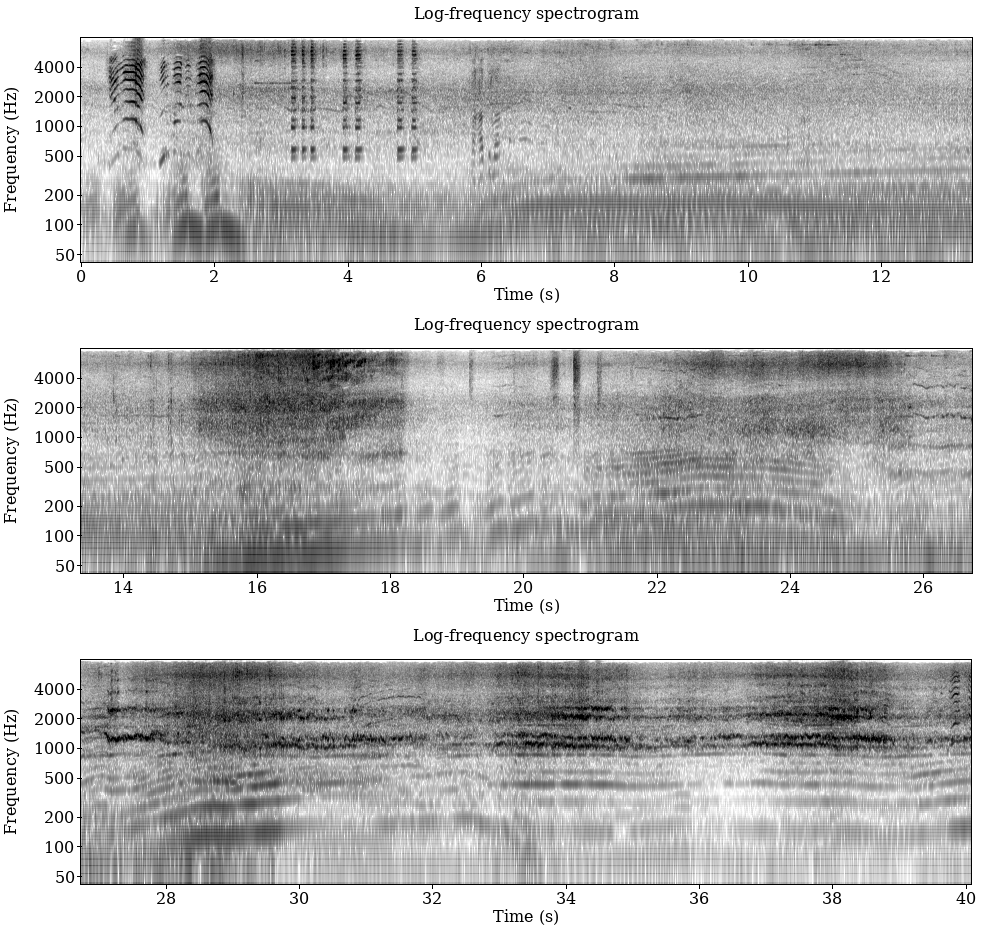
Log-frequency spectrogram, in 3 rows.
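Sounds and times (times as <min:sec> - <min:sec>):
tyres skidding: 0:00.0 - 0:40.0
car engine revving hard: 0:15.0 - 0:25.1.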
